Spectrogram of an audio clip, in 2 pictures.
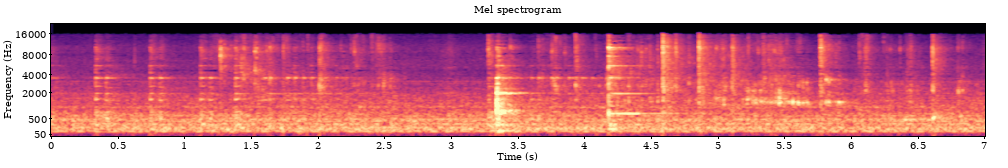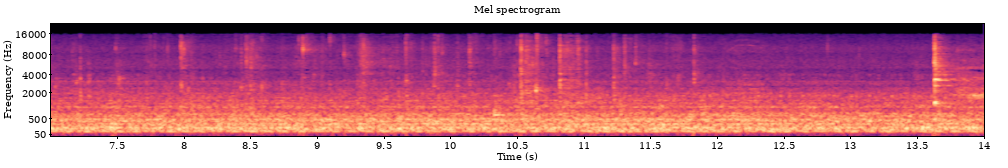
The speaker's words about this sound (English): what we're gonna do now is we're gonna try to strain this, and we are going to put it back in.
